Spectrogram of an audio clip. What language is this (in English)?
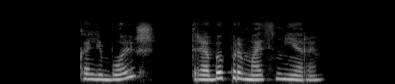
Belarusian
